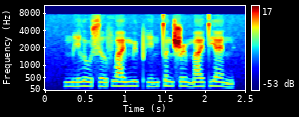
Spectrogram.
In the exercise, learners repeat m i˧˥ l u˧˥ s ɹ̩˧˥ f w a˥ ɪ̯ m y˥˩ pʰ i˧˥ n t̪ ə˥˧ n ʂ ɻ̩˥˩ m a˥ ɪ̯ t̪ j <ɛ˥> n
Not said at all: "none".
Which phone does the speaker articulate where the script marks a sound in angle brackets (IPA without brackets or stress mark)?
ɛ˥˩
